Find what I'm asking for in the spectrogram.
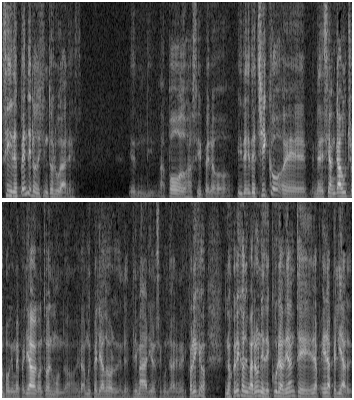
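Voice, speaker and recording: Speaking at a fairly quick pace, a man with a plain, everyday voice uses medium pitch and lively intonation. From Argentina, Rosario. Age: 60s. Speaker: interview guest. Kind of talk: casual interview.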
